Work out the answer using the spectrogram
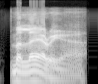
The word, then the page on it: malaria: British English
